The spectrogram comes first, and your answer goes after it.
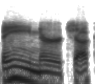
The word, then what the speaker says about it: Vaynerchuk: channel videos is Gary Vaynerchuk and as he pronounces it Boehner Chuck his his Gary Vee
